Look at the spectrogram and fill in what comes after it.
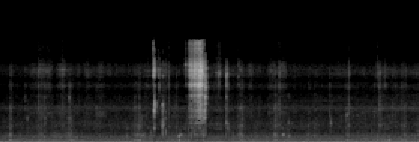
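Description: A person eating: faint chewing with small mouth clicks, a sharp click about two seconds in, and a brief, louder, high-pitched noise just after it.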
